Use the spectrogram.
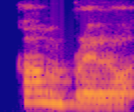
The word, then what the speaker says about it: Cómprelo: But then there is an accent mark that happened in the first, second, third syllable. You have to count, including the pronoun 1, 2, and 3. Cómprelo, and you mark the accent.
